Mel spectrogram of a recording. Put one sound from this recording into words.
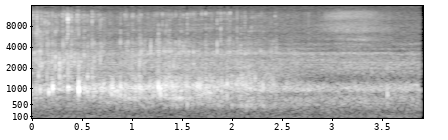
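Water pours from a kettle into a pot.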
